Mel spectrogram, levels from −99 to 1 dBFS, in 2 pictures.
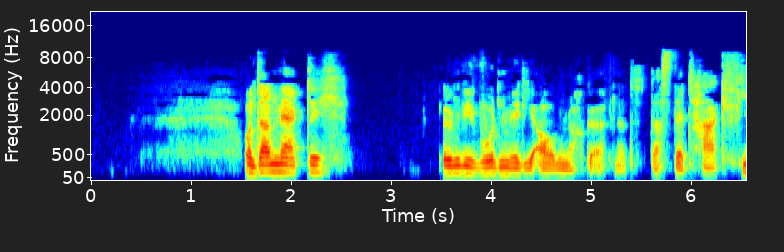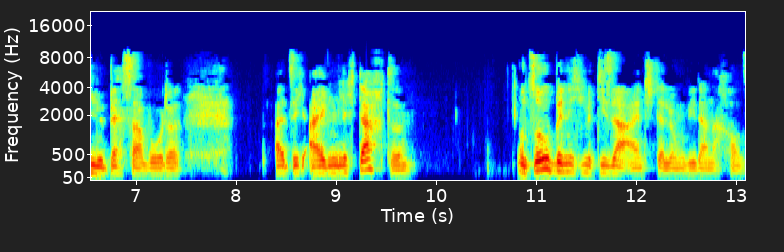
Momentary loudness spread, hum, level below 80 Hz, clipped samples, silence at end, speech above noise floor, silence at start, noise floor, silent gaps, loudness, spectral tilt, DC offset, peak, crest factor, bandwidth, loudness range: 15 LU; none; -60 dBFS; under 0.1%; 0 s; 61 dB; 0.85 s; -82 dBFS; none; -21 LUFS; -4.5 dB/octave; under 0.1%; 0 dBFS; 22 dB; 9.6 kHz; 4 LU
